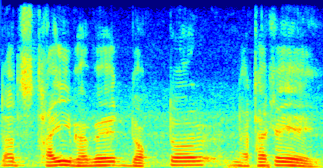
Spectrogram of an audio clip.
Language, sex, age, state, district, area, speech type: Assamese, male, 60+, Assam, Nalbari, rural, spontaneous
